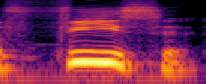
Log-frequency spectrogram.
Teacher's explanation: वहां पे इ को थोड़ा सा लंबा किया जाता है ह्रस्व के मुकाबला में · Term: दीर्घ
